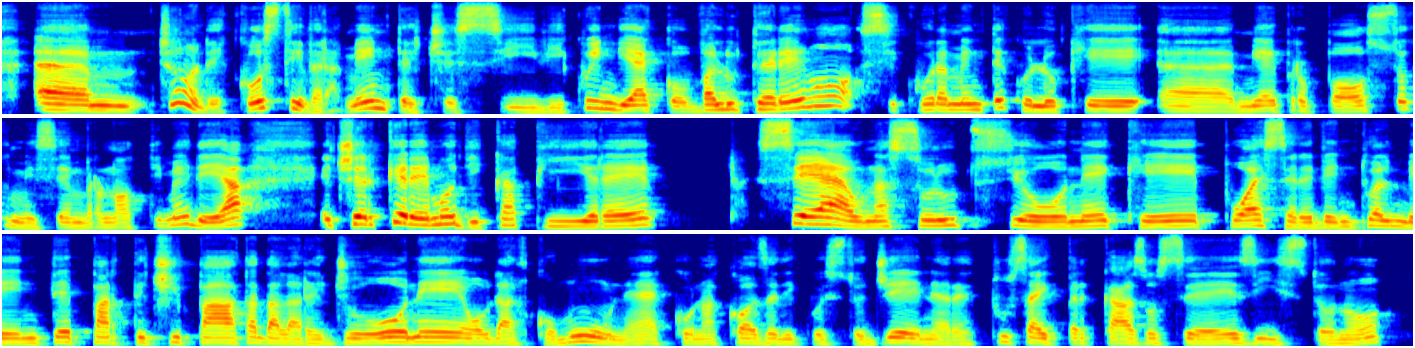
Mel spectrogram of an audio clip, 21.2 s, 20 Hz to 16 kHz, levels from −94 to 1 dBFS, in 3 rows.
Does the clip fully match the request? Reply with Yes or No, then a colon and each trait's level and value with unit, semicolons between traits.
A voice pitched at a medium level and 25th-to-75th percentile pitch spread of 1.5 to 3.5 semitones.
No: medium, 160 Hz; average, 4.0 semitones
